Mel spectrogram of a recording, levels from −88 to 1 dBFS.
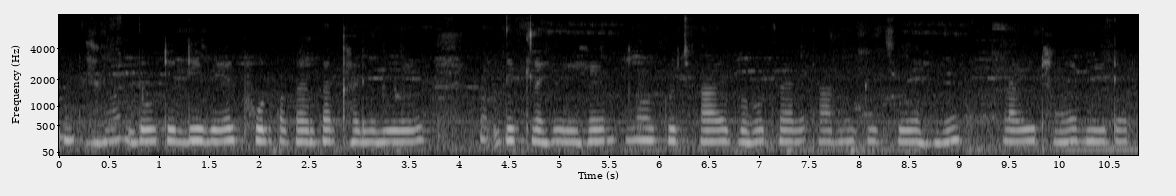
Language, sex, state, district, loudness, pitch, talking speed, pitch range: Hindi, female, Andhra Pradesh, Anantapur, -38 LUFS, 205 Hz, 135 wpm, 200-215 Hz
